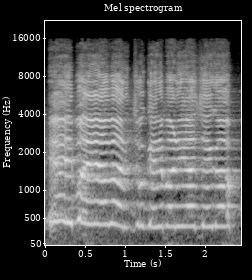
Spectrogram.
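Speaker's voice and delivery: full-force preaching. Real, not acted. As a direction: cry it out as an impassioned chanted plea.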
